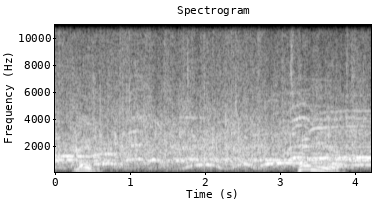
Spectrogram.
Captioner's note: cheers and applause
